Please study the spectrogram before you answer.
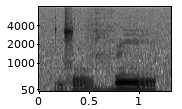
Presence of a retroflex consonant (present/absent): present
